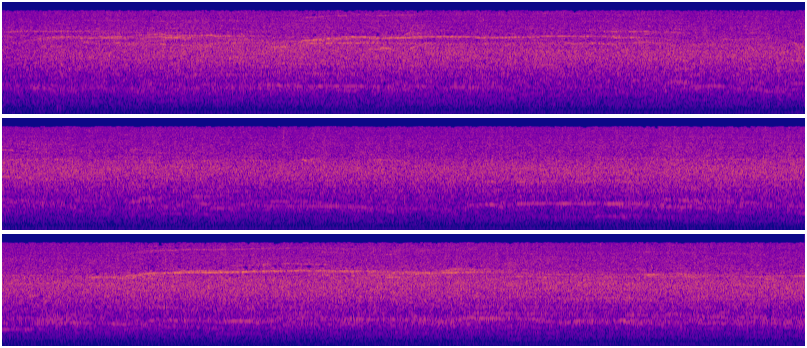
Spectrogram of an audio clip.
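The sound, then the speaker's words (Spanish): Sustained applause from a church audience during a preaching service, a loud, unbroken wash of many hands clapping that holds steady at an even level for the whole long stretch. “Le vamos a dar un aplauso bueno y grande.”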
